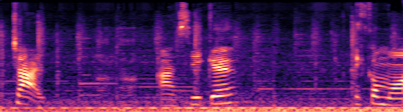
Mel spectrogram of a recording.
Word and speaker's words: çay: Porque de hecho, la última parte, o sea, si sacamos la A y la K, es como se escribe T, que se pronuncia chay.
